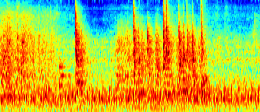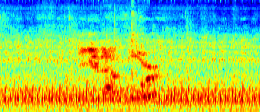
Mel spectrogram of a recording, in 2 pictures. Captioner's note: metal clanking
